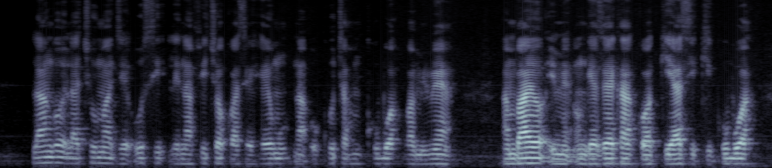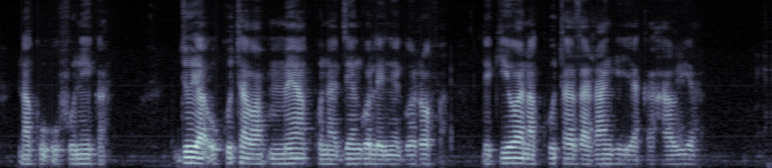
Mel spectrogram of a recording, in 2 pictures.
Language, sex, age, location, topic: Swahili, male, 25-35, Nairobi, finance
